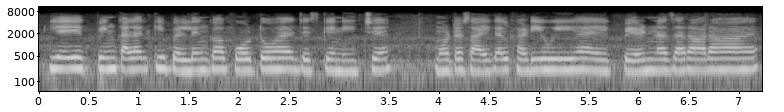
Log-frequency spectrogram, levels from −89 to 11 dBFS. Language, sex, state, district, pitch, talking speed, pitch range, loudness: Hindi, female, Bihar, Kishanganj, 210 Hz, 180 wpm, 205-220 Hz, -13 LUFS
